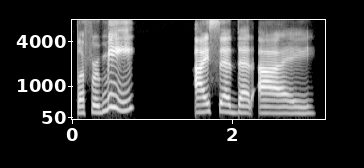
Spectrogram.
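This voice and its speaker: A young woman from Jamaica answers interview questions in an upbeat, motivational way. Her voice is smooth and clear, recorded dry and close with no room sound. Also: mid-range voice, slow, fairly bright tone, dry recording. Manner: upbeat, motivational, says "right?" often. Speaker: interview guest, entrepreneur. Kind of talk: casual interview.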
